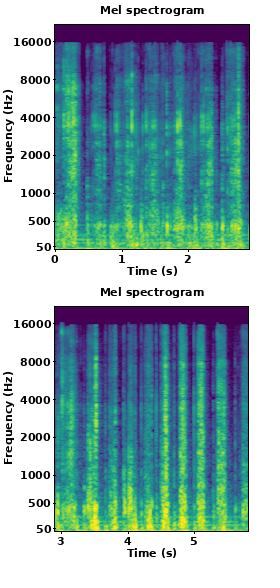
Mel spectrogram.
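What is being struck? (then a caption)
Closed book with an embossed woven-texture cover. Long acrylic nails scratch fast across the woven-look embossed cover of a solid, closed book. The sound is a rapid, uneven stream of rough scratching strokes, with a low, thumping body under bright, hissy bursts that rise and fall throughout.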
